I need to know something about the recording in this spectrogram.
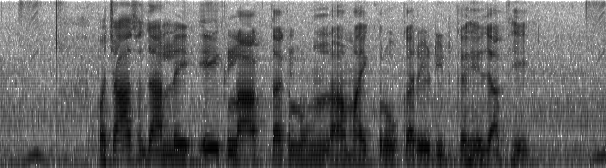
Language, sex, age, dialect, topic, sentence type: Chhattisgarhi, male, 25-30, Central, banking, statement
